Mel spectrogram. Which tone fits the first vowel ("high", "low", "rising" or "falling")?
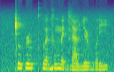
high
